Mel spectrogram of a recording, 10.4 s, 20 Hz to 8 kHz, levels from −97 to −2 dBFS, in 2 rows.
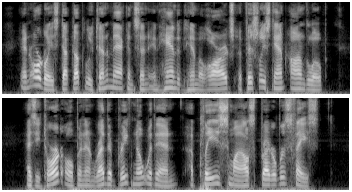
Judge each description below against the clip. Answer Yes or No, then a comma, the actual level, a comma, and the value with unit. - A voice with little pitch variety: No, average, 3.9 semitones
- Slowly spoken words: No, average, 190 wpm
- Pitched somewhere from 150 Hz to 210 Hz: No, medium, 140 Hz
